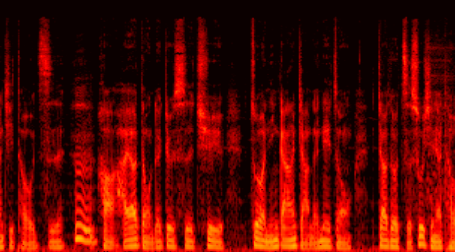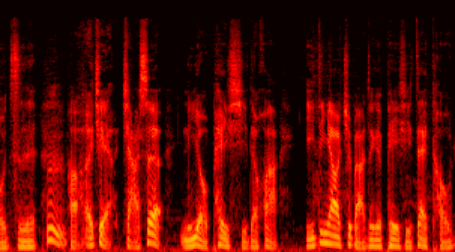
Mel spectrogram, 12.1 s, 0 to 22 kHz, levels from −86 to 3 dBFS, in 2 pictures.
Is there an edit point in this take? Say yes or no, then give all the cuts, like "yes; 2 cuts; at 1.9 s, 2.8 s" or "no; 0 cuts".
no; 0 cuts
